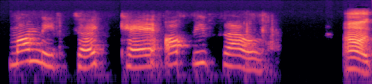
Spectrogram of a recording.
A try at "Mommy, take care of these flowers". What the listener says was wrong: Cô không nghe thì tiếng âm S của con đâu nhé. Tập trung luyện vào âm S của cô nhé. Mommy take care of these flowers.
